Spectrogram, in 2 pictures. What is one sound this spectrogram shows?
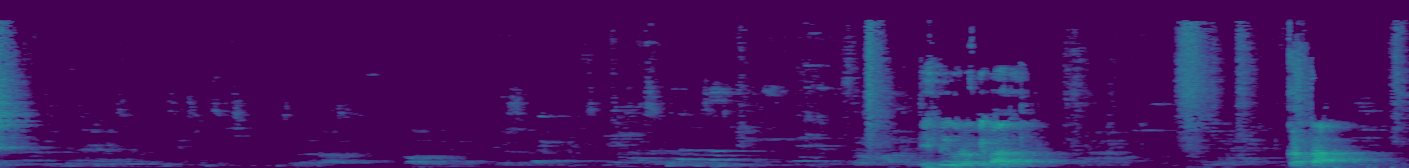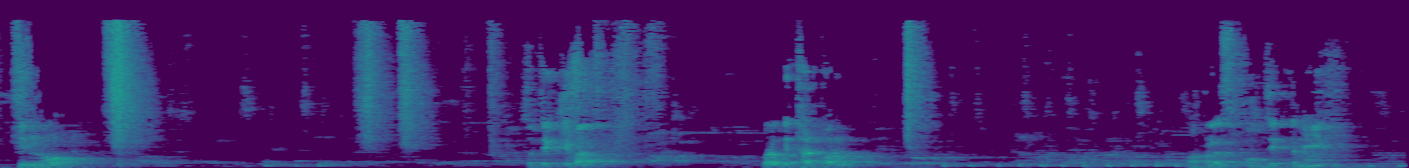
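A middle-aged man explains calmly and clearly, close by.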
